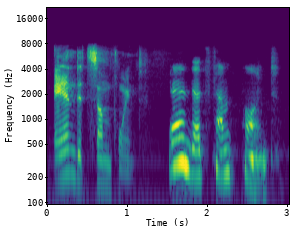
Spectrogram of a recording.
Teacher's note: mush the word at up against and. So it's and at some point.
